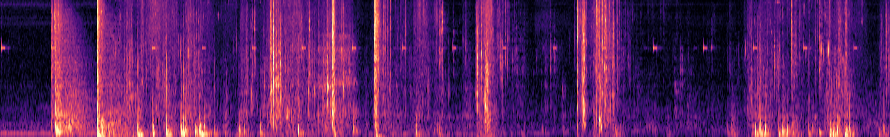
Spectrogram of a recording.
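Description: Footsteps thud and creak on a wooden floor.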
